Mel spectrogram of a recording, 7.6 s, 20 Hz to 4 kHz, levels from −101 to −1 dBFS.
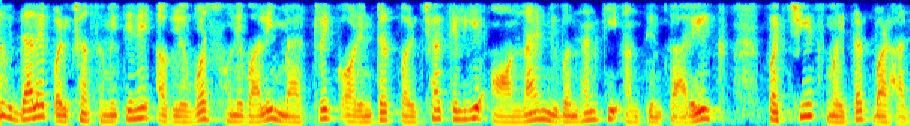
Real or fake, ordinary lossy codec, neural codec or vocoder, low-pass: fake; none; autoencoder, 48 kHz, 128 numbers a frame, DAC-VAE, trained on Japanese speech; 3.6 kHz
